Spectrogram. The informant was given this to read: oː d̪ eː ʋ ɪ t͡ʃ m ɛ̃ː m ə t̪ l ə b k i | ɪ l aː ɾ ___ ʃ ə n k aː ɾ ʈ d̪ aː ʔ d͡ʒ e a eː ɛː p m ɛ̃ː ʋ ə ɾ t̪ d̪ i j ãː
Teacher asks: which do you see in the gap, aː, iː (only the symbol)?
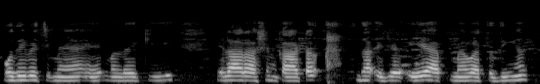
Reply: aː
